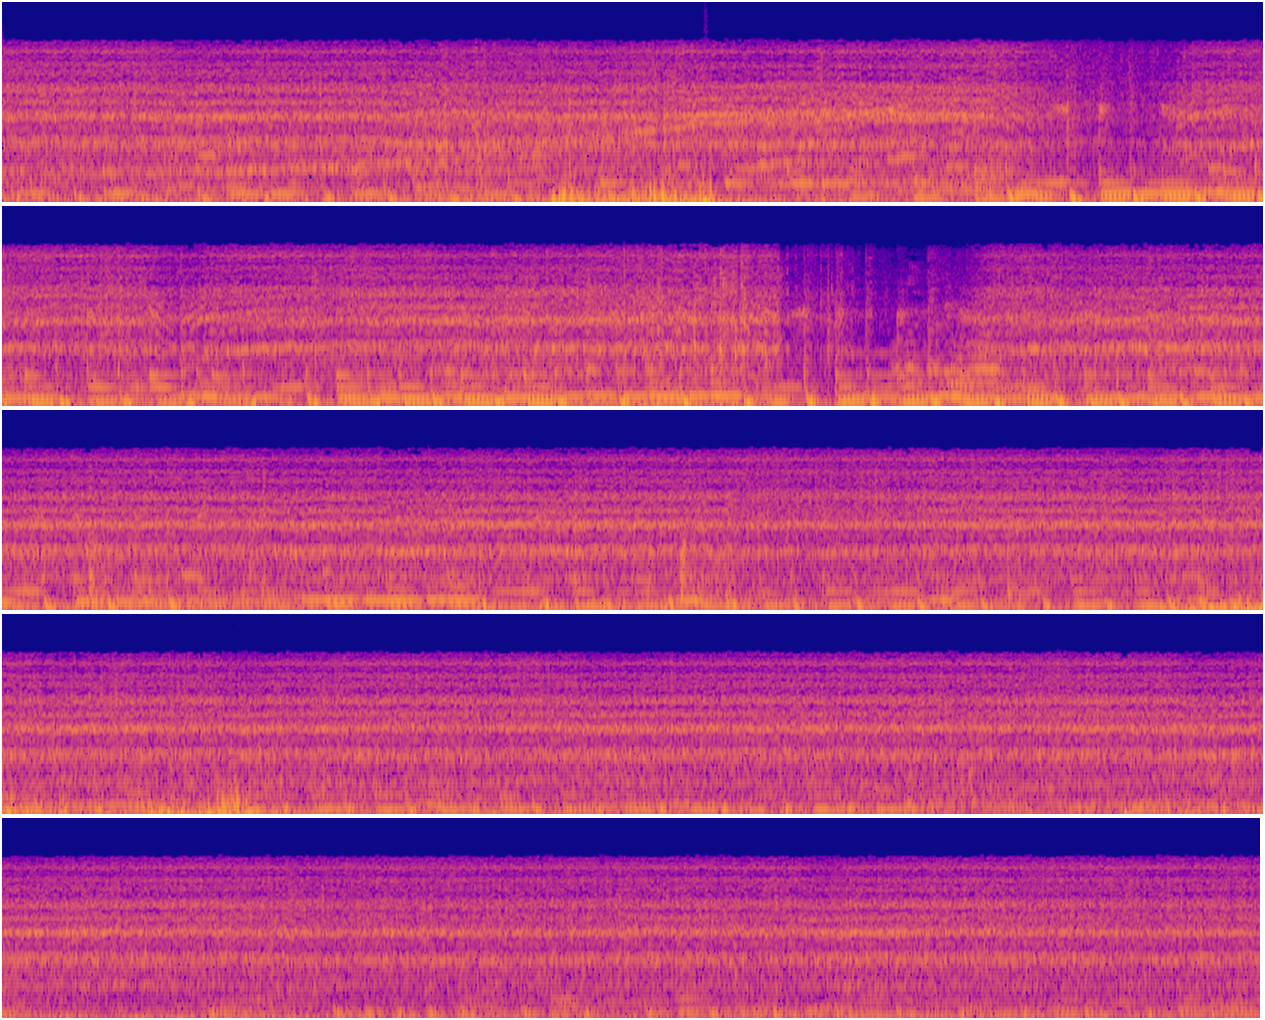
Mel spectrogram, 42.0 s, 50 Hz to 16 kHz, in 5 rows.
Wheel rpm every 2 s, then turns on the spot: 160, 160, 160, 70, 130, 160, 130, 70, 160, 160, 160, 160, 160, 160, 160, 160, 160, 160, 160, 160, 160.
none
